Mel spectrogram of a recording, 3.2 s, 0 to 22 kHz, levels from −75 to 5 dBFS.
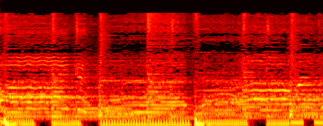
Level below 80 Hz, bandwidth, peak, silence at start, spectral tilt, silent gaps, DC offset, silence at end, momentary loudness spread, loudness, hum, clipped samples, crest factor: -22 dBFS; 15.5 kHz; 0 dBFS; 0 s; -5 dB/octave; none; under 0.1%; 0 s; 3 LU; -19 LUFS; none; under 0.1%; 16 dB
